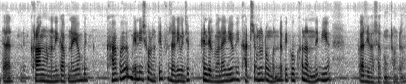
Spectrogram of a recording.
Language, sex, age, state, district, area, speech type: Bodo, male, 45-60, Assam, Kokrajhar, rural, spontaneous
